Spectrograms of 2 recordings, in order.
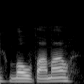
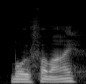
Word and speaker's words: Moel Famau: my or as English people would probably say Volvo but I think the correct pronunciation is closer to more than I and it's the offered that offers bike paths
